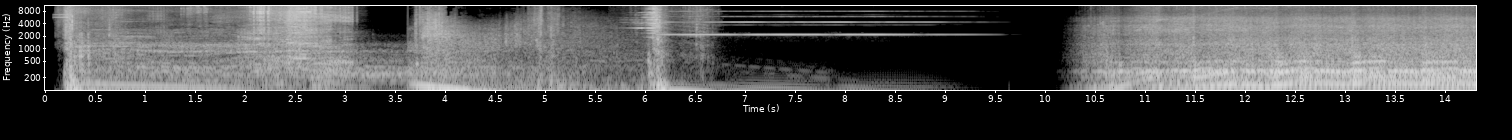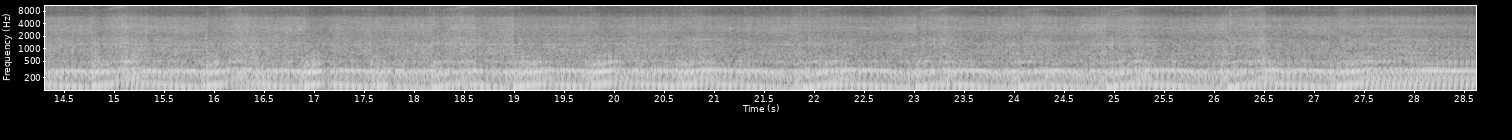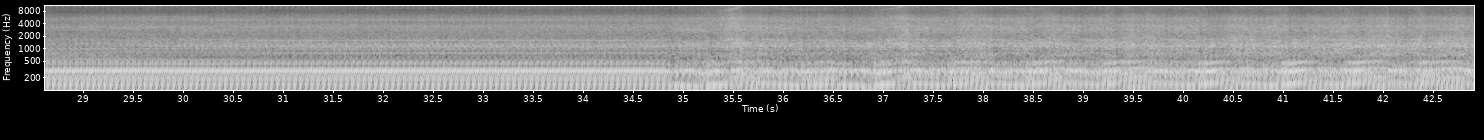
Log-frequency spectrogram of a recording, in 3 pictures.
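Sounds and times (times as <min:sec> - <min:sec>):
diesel engine revving: 0:10.2 - 0:42.9.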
